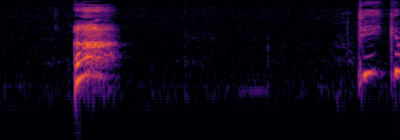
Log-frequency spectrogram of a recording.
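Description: A baby's short, sharp vocal sound rising in pitch about half a second in, then a couple of quick, clipped sounds near the end.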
